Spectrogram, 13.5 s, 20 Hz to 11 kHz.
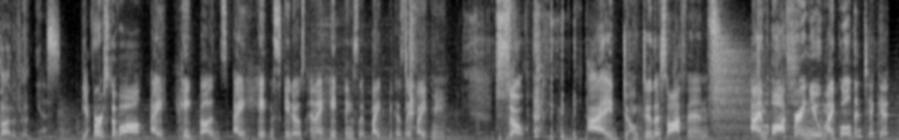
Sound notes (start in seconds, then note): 7.4 chuckles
